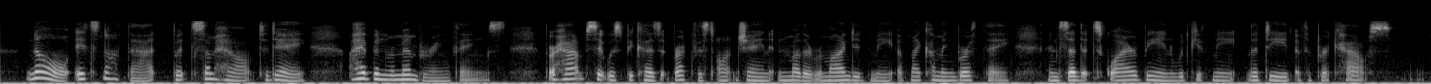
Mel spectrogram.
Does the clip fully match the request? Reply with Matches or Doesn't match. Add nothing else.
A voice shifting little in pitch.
Doesn't match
